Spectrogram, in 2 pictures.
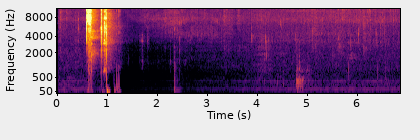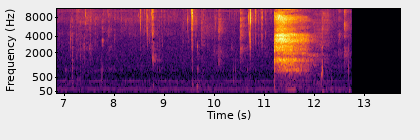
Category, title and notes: Sound effects > Human sounds and actions
crack open soda can and take a sip.
drink, satisfaction, soda, taste, thirst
